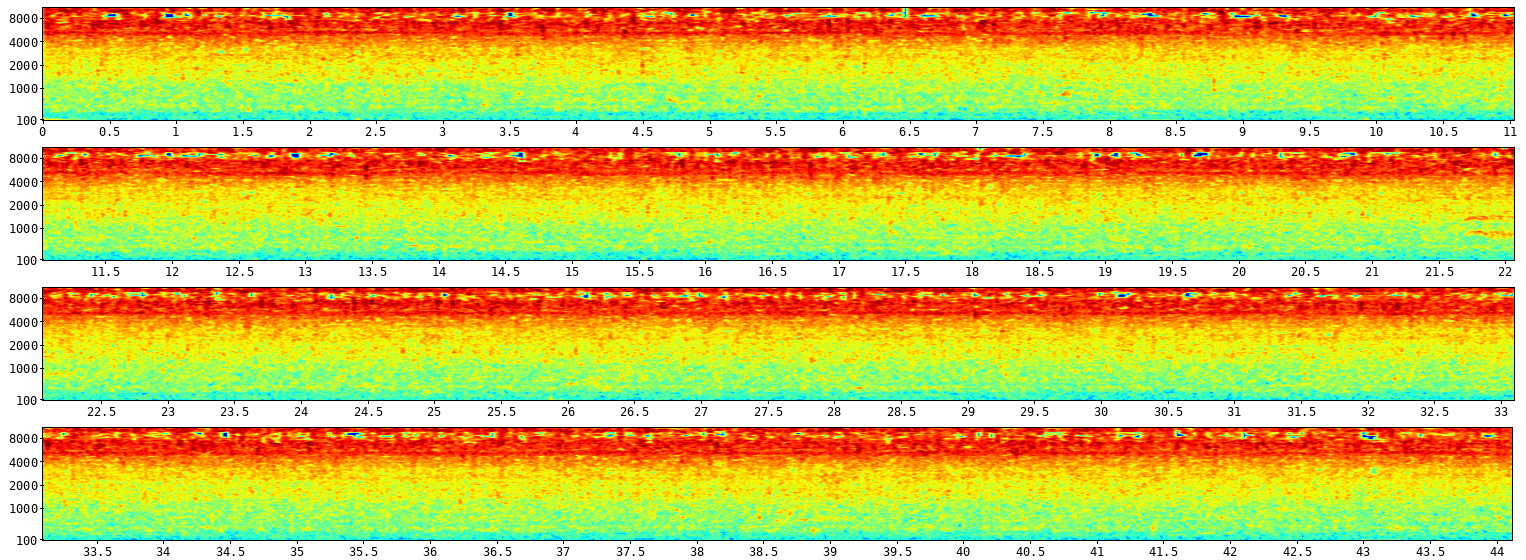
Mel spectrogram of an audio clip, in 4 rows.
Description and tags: Costa Rica 9 Jungle Stream Insects
ambiance, central-america, costa-rica, field-recording, insects, jungle, nature, stream, summer, waterfall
